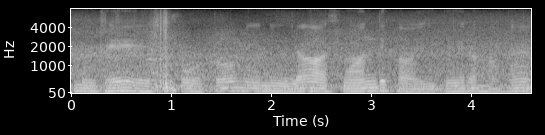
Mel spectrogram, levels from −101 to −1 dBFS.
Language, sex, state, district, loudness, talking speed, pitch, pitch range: Hindi, male, Madhya Pradesh, Katni, -23 LUFS, 130 wpm, 100 Hz, 95-105 Hz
